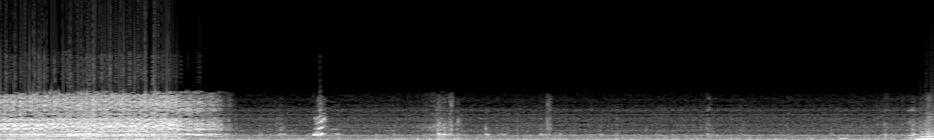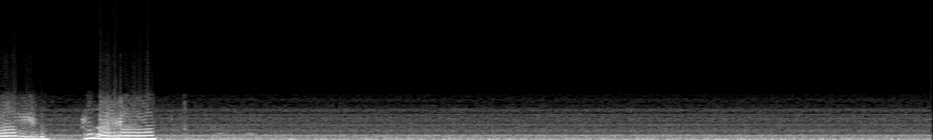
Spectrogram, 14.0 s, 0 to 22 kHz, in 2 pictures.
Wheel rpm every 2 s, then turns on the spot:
110, 10, 0, 0, 0, 0, 0.
2-4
